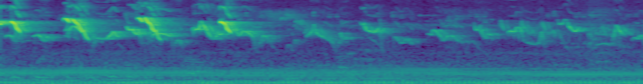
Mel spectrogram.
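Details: Saffron finch singing: a quick series of high, sharp chirped notes, loud at first, then fading into softer repeated twitters, over a steady low hum.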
